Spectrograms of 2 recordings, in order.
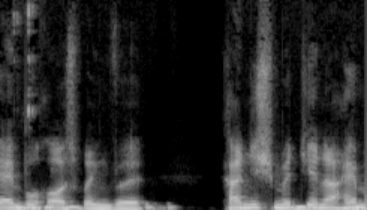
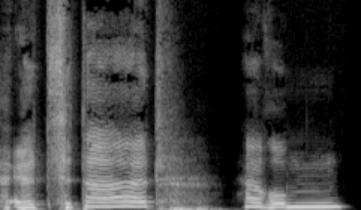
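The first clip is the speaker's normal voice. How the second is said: put-on trembling old man; 7 semitones higher, much slower than usual. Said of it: "ich bin so ein alter Mann, der immer so zittert".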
